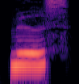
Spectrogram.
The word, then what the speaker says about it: mødes: Mødes. Dash. Mø. Rhymes with Show. but with a softer O. sound, and Des. sounds like days but with a softer d and a slightly shorter a.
